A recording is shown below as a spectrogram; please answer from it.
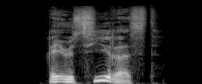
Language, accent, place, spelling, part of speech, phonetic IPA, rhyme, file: German, Germany, Berlin, reüssierest, verb, [ˌʁeʔʏˈsiːʁəst], -iːʁəst, De-reüssierest.ogg
- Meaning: second-person singular subjunctive I of reüssieren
